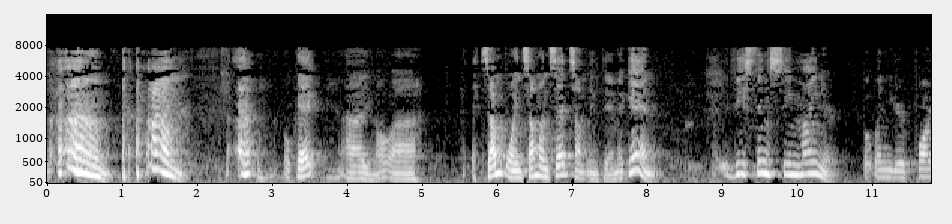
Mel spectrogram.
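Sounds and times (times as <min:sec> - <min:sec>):
voice imitating a man's drawn-out throat clearing: 0:00.0 - 0:03.2
speech: 0:03.3 - 0:05.0, 0:05.6 - 0:08.2, 0:09.0 - 0:11.7.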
